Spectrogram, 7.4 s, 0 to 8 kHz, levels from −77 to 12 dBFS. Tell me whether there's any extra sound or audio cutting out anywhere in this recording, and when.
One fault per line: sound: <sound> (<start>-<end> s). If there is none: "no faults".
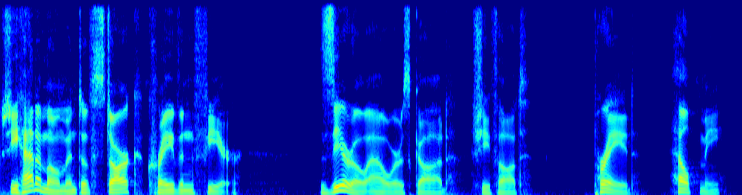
no faults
